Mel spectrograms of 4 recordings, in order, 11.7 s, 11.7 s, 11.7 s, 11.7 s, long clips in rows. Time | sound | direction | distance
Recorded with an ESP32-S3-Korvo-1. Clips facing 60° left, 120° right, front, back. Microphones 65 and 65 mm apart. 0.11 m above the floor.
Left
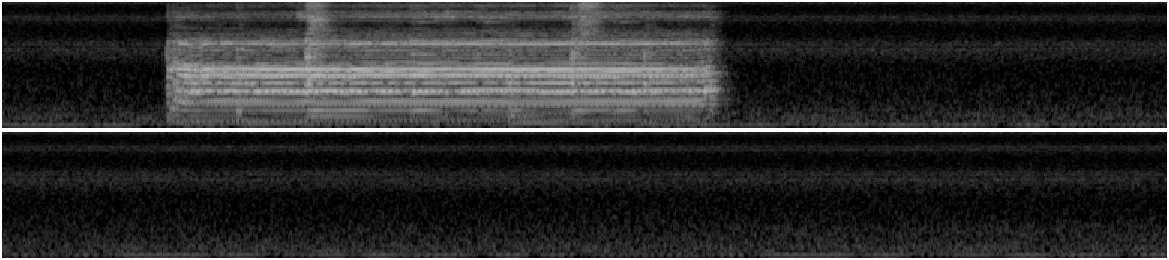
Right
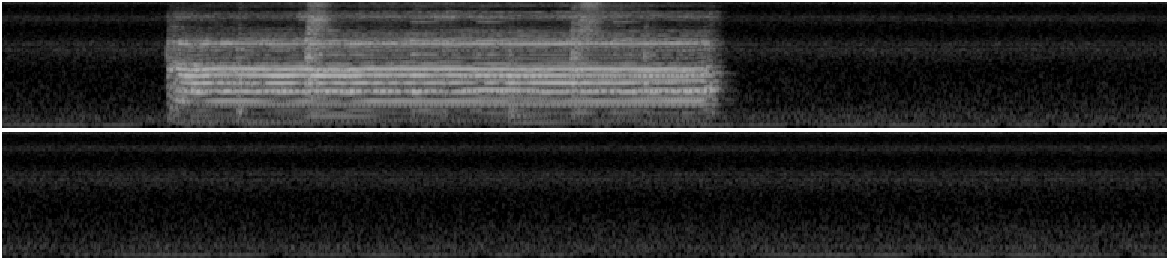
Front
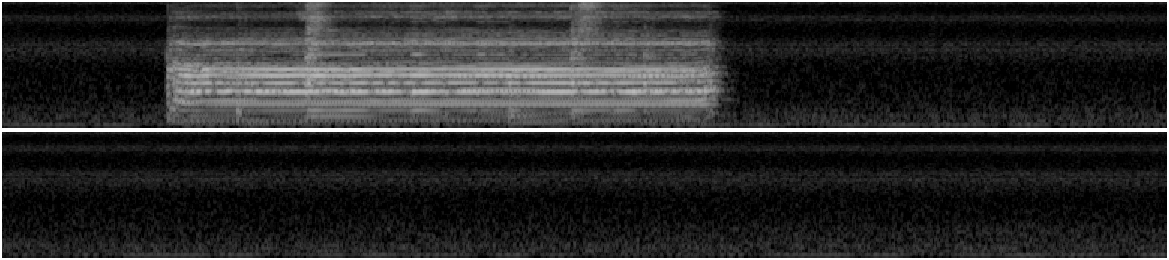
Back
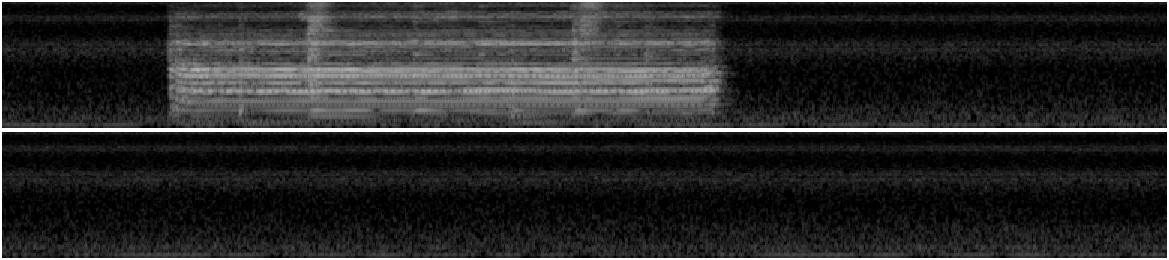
0.8 | singing | 15° right | 3.5 m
